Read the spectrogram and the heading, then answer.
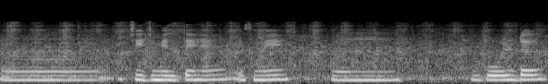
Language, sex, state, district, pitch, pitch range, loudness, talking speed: Hindi, female, Maharashtra, Gondia, 210 Hz, 200-230 Hz, -15 LUFS, 85 wpm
